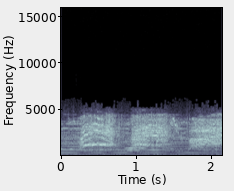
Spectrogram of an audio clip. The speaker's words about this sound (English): Old man Kelso had a huge aviary at one corner of the house. Something had disturbed the birds.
